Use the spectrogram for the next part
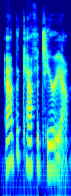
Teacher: I didn't say the T sound at the end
